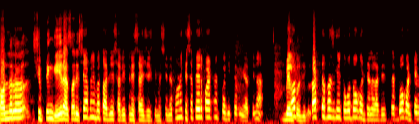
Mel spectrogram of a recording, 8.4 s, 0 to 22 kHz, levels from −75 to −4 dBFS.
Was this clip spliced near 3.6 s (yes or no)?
no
